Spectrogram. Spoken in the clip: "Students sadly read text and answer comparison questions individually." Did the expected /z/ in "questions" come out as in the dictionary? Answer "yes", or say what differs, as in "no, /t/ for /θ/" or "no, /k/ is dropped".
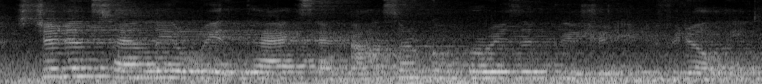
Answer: no, /z/ is dropped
